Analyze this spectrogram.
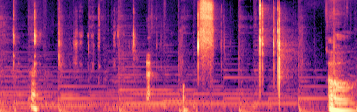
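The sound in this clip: A can of pale ale beer cracks open with a brief, sharp, airy hiss among faint clicks and handling sounds, and a voice is heard at moments.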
